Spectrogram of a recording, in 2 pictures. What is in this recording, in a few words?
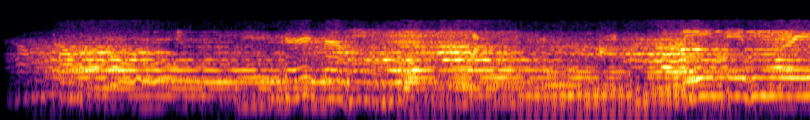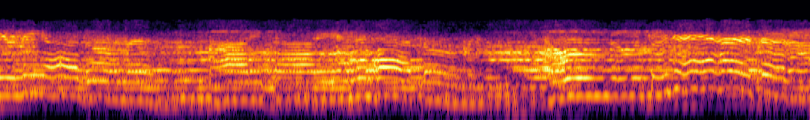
english, 7550 KHz; All India Radio, Bengaluru, India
